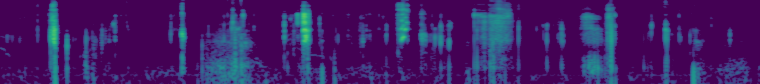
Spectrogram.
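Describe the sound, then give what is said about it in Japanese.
Wet mouth sounds of an ear being licked come as a series of quiet, irregular clicks, smacks and slurps with soft pauses between them. No speech is heard. “耳も全部なめなめしてあげるね。”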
